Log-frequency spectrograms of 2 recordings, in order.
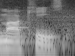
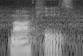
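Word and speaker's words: marquise: them here we have the mares spelled m r q i s e long pointing each side French word very popular shape Marys now I got to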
